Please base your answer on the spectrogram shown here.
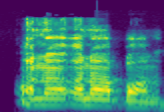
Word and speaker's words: आनापान: आनापान तो मतलब थोड़ा सा हम वैसे बोलने में प्रोनाउंसिएशन में ऐसे आ जाता है। आन अपान सती ध्यान होता है इसका सही प्रोनाउंसिएशन जो होती है। अनापान जी।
